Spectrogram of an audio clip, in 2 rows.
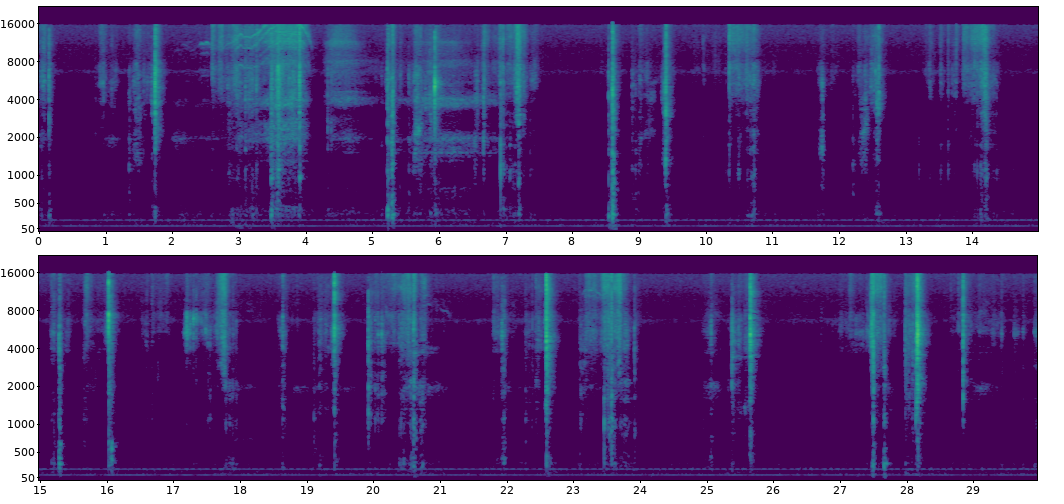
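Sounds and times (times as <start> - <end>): postcards shuffled by hand: 0.0 - 7.5, 10.2 - 11.0, 11.6 - 14.5, 15.1 - 21.0, 21.7 - 24.0.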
